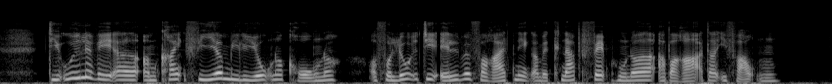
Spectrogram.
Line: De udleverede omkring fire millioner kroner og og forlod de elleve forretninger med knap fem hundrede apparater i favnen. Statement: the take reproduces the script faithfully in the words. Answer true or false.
false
